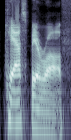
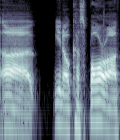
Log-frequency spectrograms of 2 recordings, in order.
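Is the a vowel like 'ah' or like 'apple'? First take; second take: apple; ah. First: The a vowels are flat, like in 'apple'. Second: The a vowels are open, like 'ah'. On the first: The speaker calls it wrong. "Not Kasparov" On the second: The speaker calls it right. "that's correct"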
